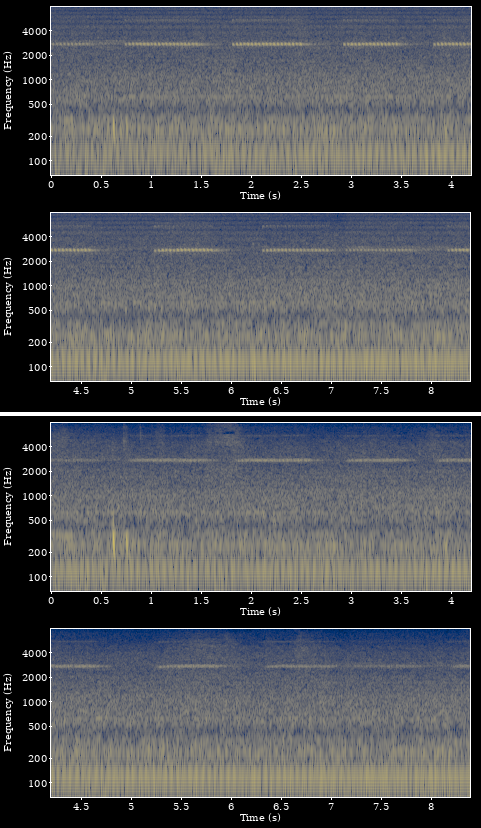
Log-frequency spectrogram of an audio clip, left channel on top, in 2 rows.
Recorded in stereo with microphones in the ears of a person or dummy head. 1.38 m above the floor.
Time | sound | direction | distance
0.0 | an insect | 65° left (ahead or behind) | 0.7 m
